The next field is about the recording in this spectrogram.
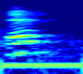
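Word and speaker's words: へ: Okay, so kisaten e kimasu, right? Make sure you're pronouncing it e, not he, when it's a particle.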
